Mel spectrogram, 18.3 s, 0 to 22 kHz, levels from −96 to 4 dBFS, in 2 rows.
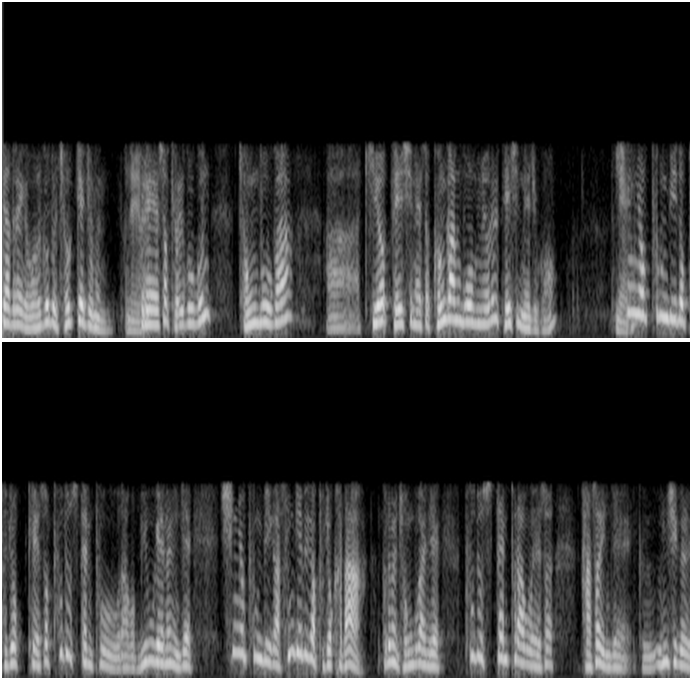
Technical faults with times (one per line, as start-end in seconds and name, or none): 0.00-18.35 AMR narrowband mobile codec
2.28-2.44 AMR bit errors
